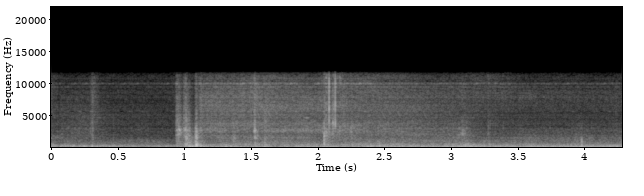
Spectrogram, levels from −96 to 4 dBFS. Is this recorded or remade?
remade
